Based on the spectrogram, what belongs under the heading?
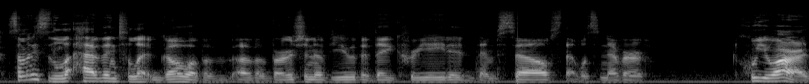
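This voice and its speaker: Bright-voiced man, stuffy and chatty. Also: mid-range voice. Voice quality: stuffy from sneezing. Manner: chatty, blunt, swears freely, swings between hushed asides and bursts of emphasis. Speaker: drag entertainer and spiritual card reader. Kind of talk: casual vlog card reading.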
